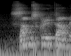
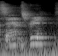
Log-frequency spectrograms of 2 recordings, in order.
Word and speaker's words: Samskritam: Samskritam, it's not Sanskrit. Sanskrit is a mispronunciation.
